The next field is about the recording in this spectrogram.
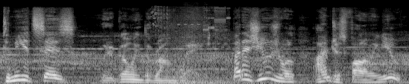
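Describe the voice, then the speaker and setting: An actor playing a small, loyal robot companion, anxious and wry, with a quippy, inquisitive way of talking in a video game. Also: male voice, mid-range voice, very animated, fairly quick, natural voice. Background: loud music.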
